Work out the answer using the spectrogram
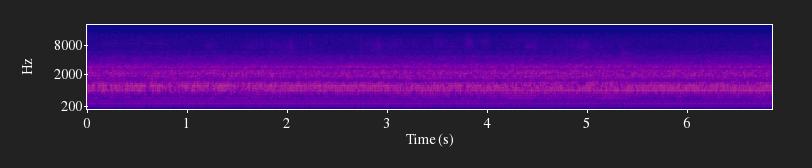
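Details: R5000 receiver at dark, near street lights upgraded to LEDs: steady electrical buzz and layered hum swamping reception; owner suspects LED street lights or Christmas lights, not confirmed.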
